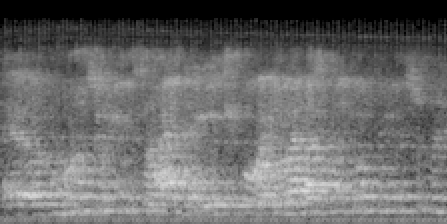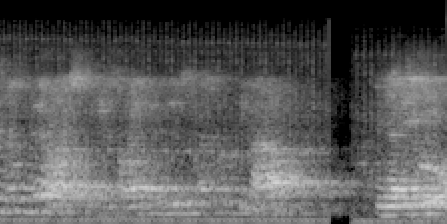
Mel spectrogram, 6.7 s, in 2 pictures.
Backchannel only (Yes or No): Yes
